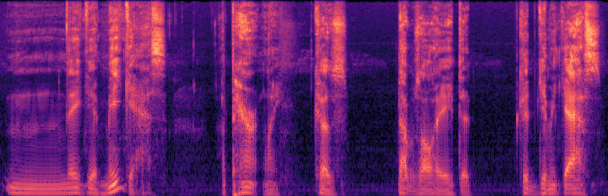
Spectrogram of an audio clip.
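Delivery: low, soft, halting admission; sheepish mumbling. Acted. Baby bird explains his gas to the counselor, low and sheepish. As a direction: own up quietly, a bit embarrassed.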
